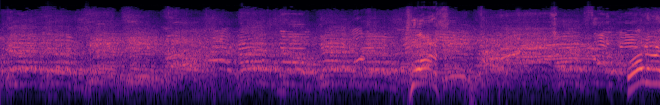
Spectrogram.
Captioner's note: fans chanting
